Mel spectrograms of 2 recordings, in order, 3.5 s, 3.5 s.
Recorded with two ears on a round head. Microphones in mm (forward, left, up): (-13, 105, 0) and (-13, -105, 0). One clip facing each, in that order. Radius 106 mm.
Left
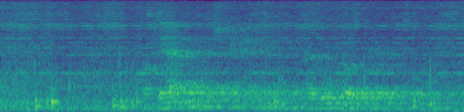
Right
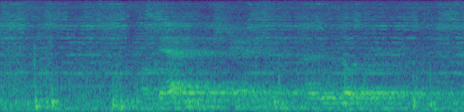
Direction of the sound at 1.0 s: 15° left (ahead or behind).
